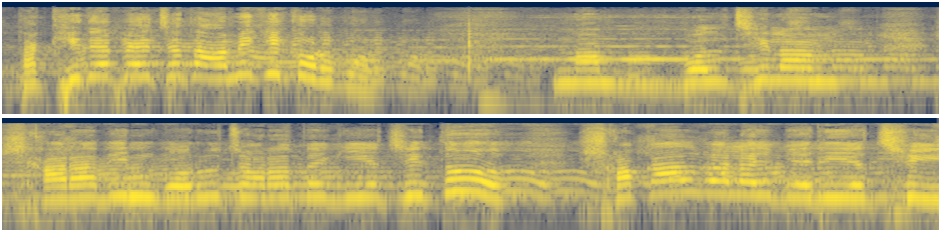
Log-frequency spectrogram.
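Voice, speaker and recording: A woman's voice: high voice, a little fast, natural voice. A woman voicing a playful young cowherd boy who sweetly begs for food, over devotional music. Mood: coaxing. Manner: coaxing, sweetly pleading.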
